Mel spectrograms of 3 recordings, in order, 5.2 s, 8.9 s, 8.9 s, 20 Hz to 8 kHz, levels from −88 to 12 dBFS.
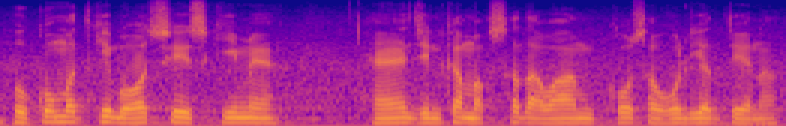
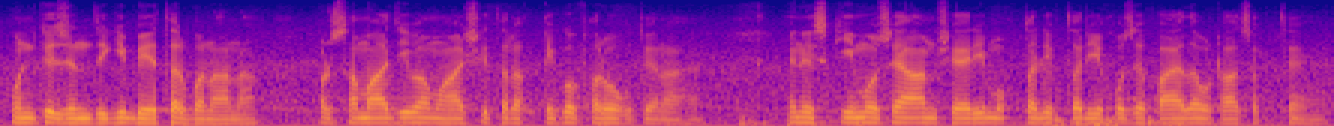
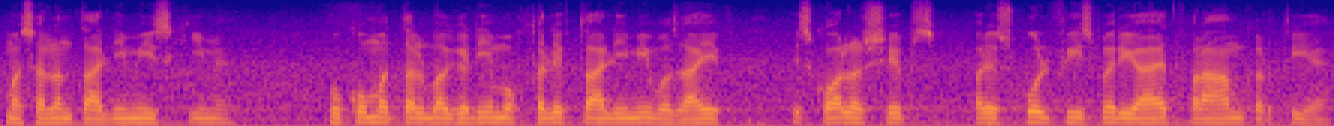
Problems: constant background noise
